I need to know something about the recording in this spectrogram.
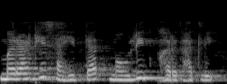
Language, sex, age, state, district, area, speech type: Marathi, female, 45-60, Maharashtra, Satara, urban, spontaneous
